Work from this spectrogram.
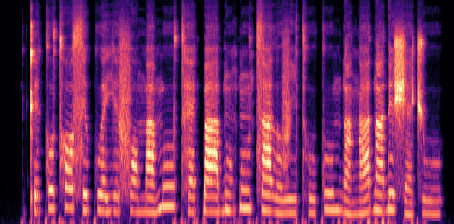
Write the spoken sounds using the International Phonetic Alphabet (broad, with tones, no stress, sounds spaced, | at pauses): kʼ ɪ˨ k o˦ tʰ ɔ˦ s ɪ˨ kʷ ɛ˨ j ɪ˨ f ɔ˨ m a˨ m uː˦ tʰ ɛ˨ k͡p aː˨ ɓ ũ˨ k͡p ũ˦ t͡s a˦ l ʊ˨ v i˨ tʰ u˨ k uː˦ m ɗ ã˨ ŋ a˨˦ ɗ ã˦ ɗ ɪ˦ ʃ ɛ˨ t͡ʃ u˦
